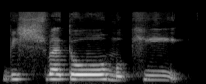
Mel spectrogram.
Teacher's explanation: Viraja, Vishwato Mukhi, Kha is Mahaprana.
